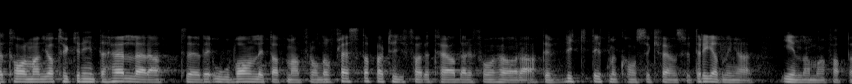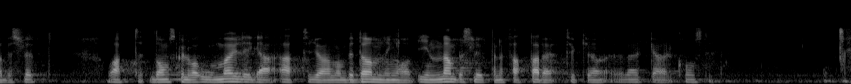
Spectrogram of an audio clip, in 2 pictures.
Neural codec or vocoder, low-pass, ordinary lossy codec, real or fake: codec, 16 kHz, 6 kbps, DAC; 5.4 kHz; none; fake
